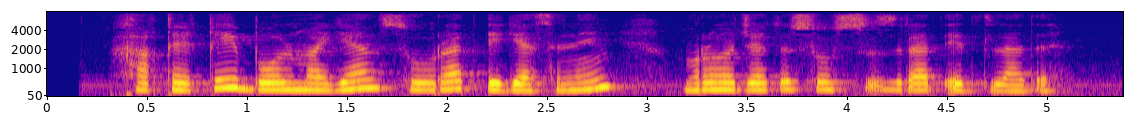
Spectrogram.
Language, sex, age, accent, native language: Uzbek, female, under 19, Qashqadaryo, Uzbek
